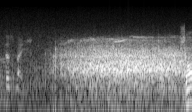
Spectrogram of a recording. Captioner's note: audience cheering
